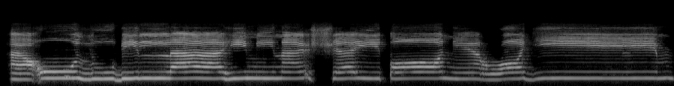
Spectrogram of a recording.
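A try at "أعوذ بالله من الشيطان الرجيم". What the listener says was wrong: Ronya enggak mencucu, enggak monyong. Syaitonir rajim.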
